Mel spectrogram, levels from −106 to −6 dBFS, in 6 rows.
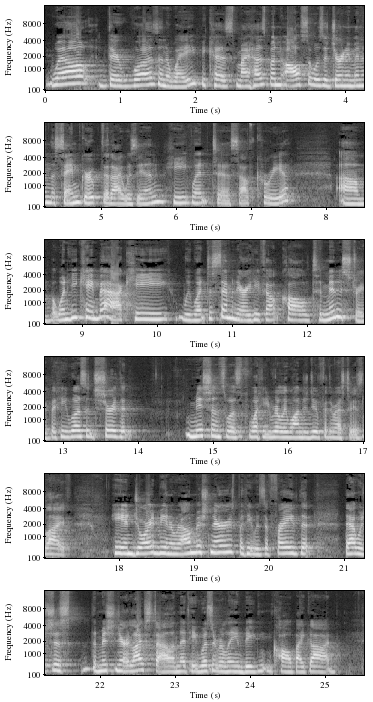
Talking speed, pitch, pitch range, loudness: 200 wpm, 220 Hz, 205-240 Hz, -21 LUFS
